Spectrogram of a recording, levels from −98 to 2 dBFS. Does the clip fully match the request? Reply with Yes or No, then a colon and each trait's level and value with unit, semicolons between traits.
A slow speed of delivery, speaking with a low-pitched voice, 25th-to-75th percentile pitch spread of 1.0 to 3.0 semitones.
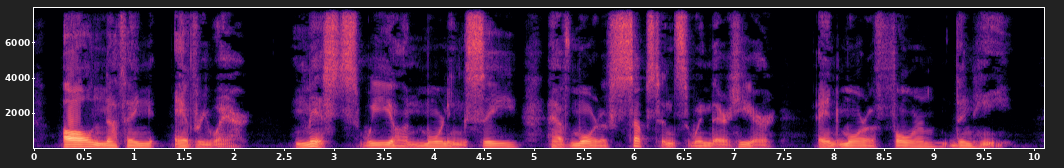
No: slow, 125 wpm; very low, 90 Hz; average, 3.7 semitones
